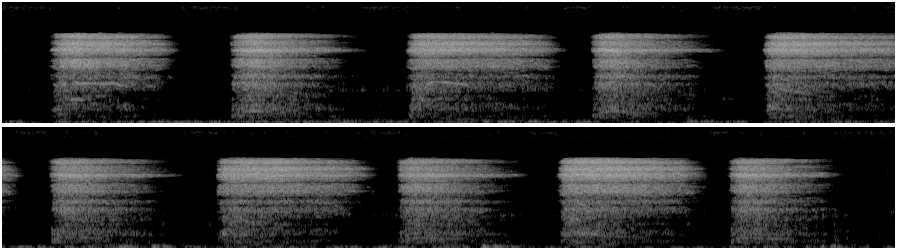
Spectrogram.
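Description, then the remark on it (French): Slow, steady breathing through the nose during a guided relaxation and visualization exercise: about ten airy breaths in an even rhythm, each a soft rushing hiss with brief pauses between, heard alone without any talking. “Continuez à respirer, visualisez et nettoyez la gorge, le cou, la nuque. Continuez à bien respirer avec votre nez.”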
